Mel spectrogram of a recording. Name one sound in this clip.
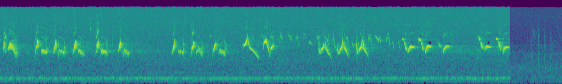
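A bird sings a loud, varied song of quick repeated whistles and chirps.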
